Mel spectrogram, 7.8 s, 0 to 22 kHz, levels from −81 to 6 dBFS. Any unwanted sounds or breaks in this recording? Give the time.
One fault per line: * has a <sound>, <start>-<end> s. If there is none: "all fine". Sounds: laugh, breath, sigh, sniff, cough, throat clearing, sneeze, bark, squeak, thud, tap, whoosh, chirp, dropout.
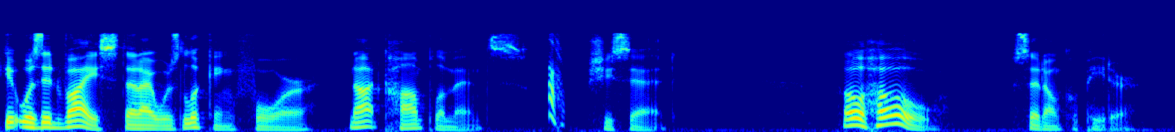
* has a chirp, 3.7-3.8 s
